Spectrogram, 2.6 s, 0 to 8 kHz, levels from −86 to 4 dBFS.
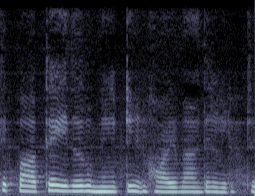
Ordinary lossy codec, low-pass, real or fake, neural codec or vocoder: none; none; fake; codec, 16 kHz, 0.5 kbps, FunCodec, trained on LibriTTS, 25 frames a second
